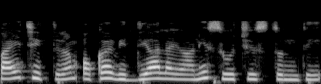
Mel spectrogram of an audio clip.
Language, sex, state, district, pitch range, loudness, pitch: Telugu, female, Andhra Pradesh, Anantapur, 235-270 Hz, -16 LUFS, 245 Hz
